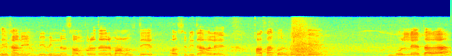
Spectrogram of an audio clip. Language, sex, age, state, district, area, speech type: Bengali, female, 45-60, West Bengal, Paschim Medinipur, rural, spontaneous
